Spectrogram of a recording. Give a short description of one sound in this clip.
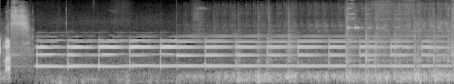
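A railway crossing bell rings rapidly and steadily.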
